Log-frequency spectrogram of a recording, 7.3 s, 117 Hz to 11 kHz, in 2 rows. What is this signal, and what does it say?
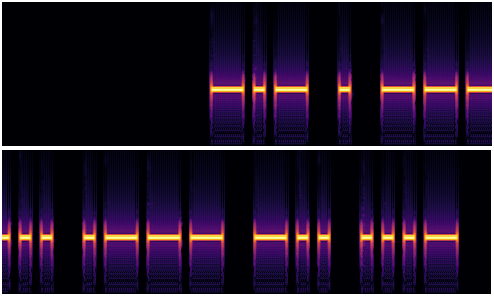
Morse code, heard as a keyed tone, about 16 wpm, 700 Hz. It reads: KE8JDV
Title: Speed Racing - USA 2x3 Call Signs 15wpm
